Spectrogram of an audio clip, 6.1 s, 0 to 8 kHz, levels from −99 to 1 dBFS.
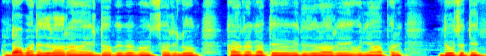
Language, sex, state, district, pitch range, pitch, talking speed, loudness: Hindi, male, Rajasthan, Jaipur, 150-155 Hz, 150 Hz, 235 wpm, -14 LUFS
